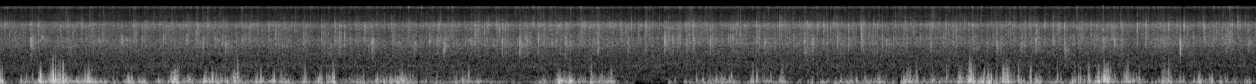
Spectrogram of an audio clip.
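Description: Steady rain falling on a wet paved street: a constant hiss with irregular low rumbles underneath.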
